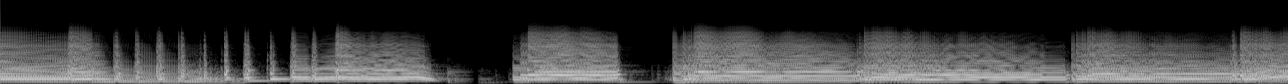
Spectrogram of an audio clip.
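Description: A 1975 Ibanez 2469 Futura electric guitar with a brass nut, played through its neck pickup with distortion. A burst of rapid strummed chords is followed by a short pause, then loud, ringing sustained chords, with no talk.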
